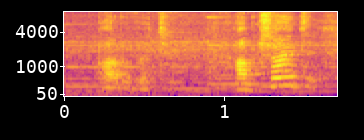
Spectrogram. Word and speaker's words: Parvati: And their mother, Parvati. Parvati. I'm trying to. It's not easy for me to do these pronunciations, you know.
